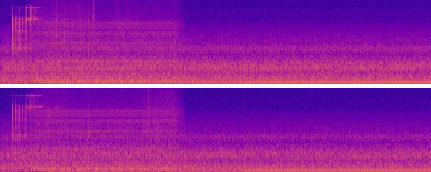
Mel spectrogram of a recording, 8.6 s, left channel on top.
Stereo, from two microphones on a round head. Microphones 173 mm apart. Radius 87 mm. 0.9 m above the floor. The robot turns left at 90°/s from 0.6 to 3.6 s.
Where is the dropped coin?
25° left (ahead or behind), 6 m; by 0.8 s 5° left (ahead or behind), 6 m.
